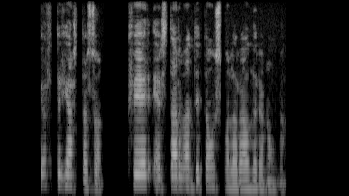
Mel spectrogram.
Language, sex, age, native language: Icelandic, female, 50-59, Icelandic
